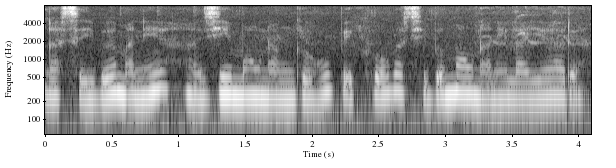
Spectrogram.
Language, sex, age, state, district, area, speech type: Bodo, female, 18-30, Assam, Baksa, rural, spontaneous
